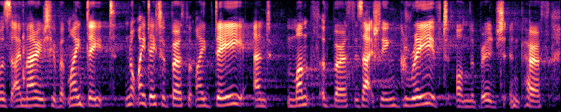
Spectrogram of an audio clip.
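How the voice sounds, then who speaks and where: A woman with a Scottish accent speaks at a moderate pace in a medium pitch, her intonation fairly even. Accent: Scottish, back from English. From Scotland. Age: 60s. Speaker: information management consultant. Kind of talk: conference keynote. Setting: stage with audience. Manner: hesitant fillers.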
